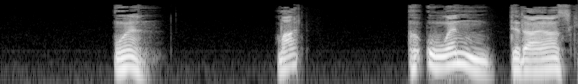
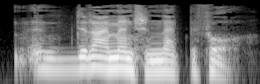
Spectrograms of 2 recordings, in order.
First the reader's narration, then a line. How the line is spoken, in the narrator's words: adding anxiously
